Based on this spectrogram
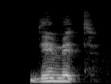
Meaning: second-person plural past historic of démettre
- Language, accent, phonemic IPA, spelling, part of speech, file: French, Canada, /de.mit/, démîtes, verb, LL-Q150 (fra)-démîtes.wav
